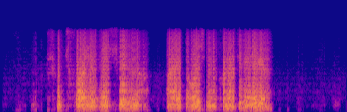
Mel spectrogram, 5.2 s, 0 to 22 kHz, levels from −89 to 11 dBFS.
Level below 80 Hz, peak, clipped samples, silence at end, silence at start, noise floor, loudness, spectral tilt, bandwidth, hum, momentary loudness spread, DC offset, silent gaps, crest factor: -42 dBFS; -2 dBFS; under 0.1%; 1.15 s; 0.7 s; -65 dBFS; -20 LUFS; -6 dB/octave; 8 kHz; none; 9 LU; under 0.1%; none; 20 dB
